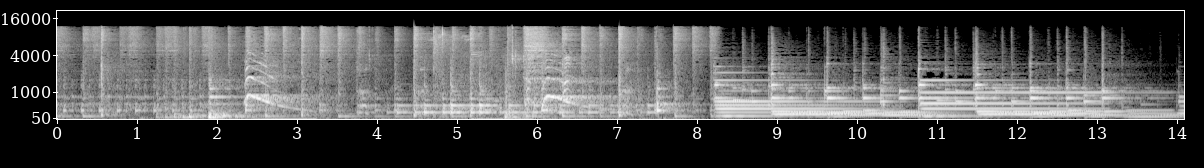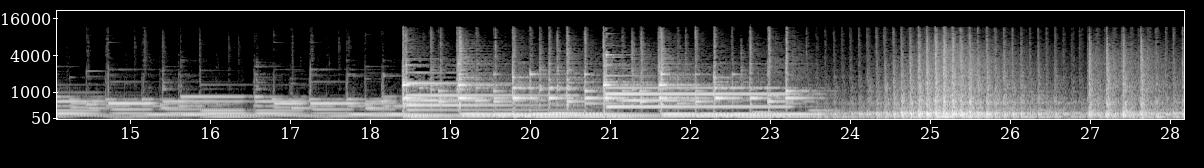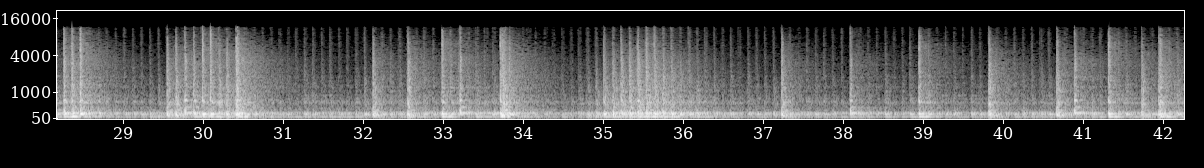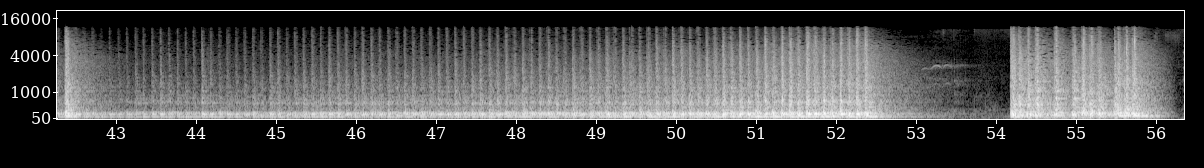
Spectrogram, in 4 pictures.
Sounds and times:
Percussion: 0:00.0 - 0:56.3.

